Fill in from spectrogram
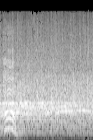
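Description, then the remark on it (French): An audience at a gala claps in a steady, dense wash of applause lasting the whole moment, with a brief voice audible at the start beneath the clapping. “Franchement, je vous jure, gardez vos applaudissements.”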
